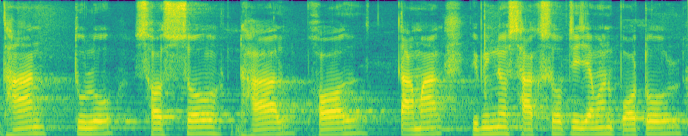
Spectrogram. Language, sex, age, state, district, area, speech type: Bengali, male, 30-45, West Bengal, Jhargram, rural, spontaneous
